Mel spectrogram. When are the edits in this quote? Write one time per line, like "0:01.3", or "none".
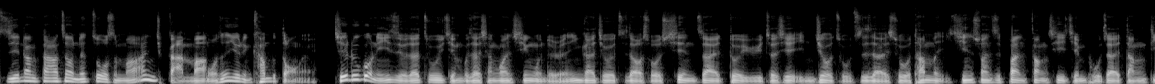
0:02.1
